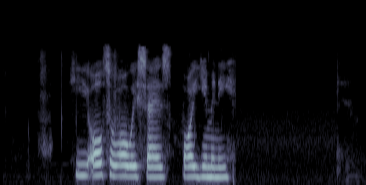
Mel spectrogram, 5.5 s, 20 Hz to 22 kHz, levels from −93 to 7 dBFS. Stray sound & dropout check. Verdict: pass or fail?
pass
